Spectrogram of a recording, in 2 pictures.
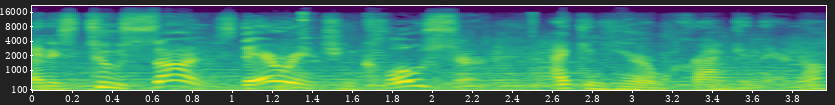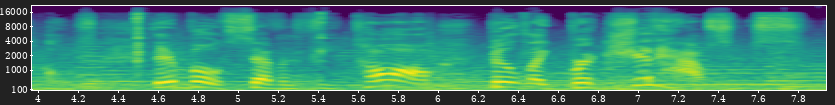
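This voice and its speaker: An American actor playing a brash gangster who tells crude stories in a cinematic crime game. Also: male voice, high voice, wildly swooping pitch, unhurried, hardly any pauses, music in the background, exaggerated voice. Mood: suspenseful. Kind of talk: animated storytelling in game drama.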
